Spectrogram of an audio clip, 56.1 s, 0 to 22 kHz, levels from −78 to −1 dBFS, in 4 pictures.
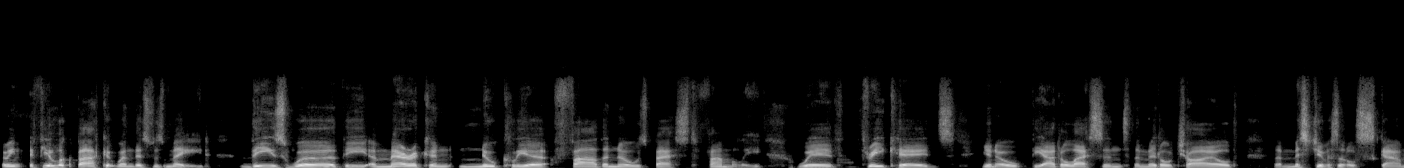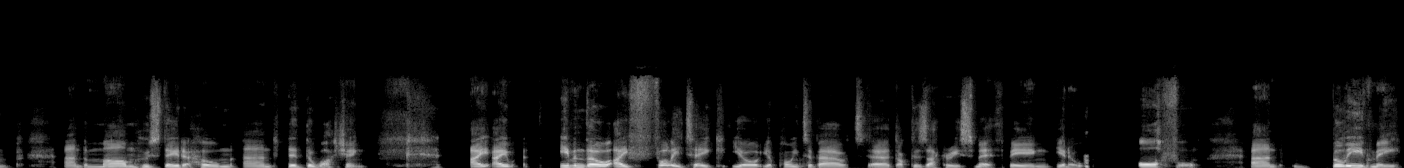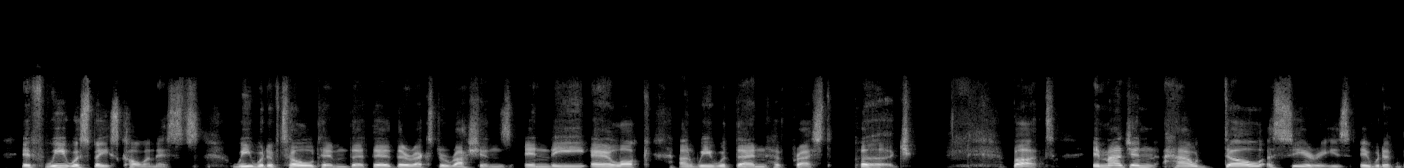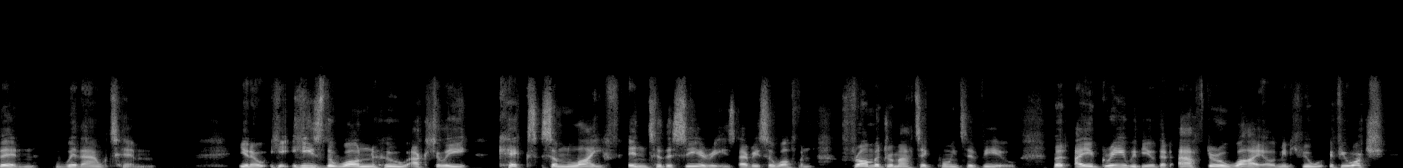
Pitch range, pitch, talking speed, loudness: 115-145 Hz, 130 Hz, 155 wpm, -23 LUFS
